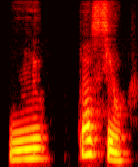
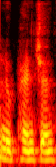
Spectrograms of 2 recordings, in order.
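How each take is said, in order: First: Pensions is said with French vowels and sounds. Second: Pensions sounds like the English word pension. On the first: The speaker calls it right. "it's new pension" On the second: The speaker calls it wrong. "It's not new pension. Pension is the English language"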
